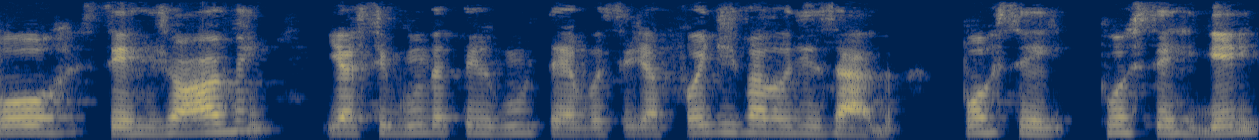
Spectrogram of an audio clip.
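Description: A man uses an ordinary speaking voice, fairly high in pitch, at a fairly slow pace. His intonation is fairly even, and the background is quiet. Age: young. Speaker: podcast host. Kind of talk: interview.

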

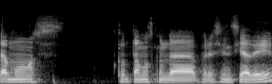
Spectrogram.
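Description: A man talks with a Mexican accent at a medium pitch. His pace is fairly slow, with fairly even intonation. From Mexico, another state. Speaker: podcast host. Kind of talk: casual chat.

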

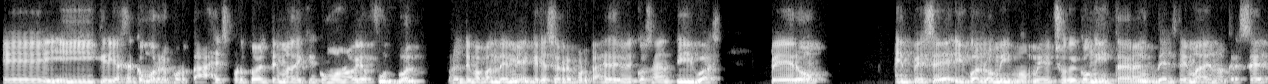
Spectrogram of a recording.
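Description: Keeping his loudness very even, a man with a medium pitch speaks at a moderate pace with fairly even intonation. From eastern Venezuela. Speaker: football TikToker. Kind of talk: casual interview chat. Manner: halting, with many fillers and repetitions.

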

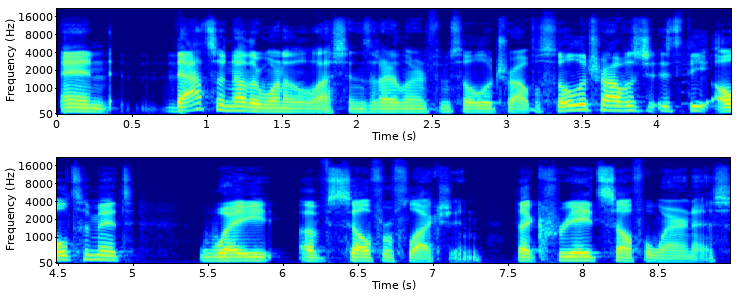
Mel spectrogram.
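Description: The pace is fairly quick, with ordinary pitch variation. It is a plain, everyday voice in a very clean recording with a silent background. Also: man, medium pitch for a man. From Canada. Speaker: podcast co-host and travel videographer. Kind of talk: casual chat. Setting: studio.

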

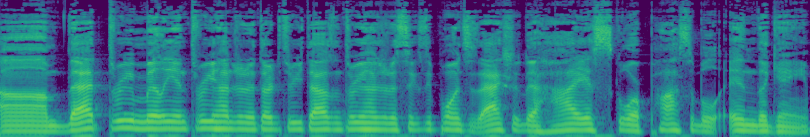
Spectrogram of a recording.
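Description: The recording is very clean, with a silent background. A man talks at a fairly quick pace with a medium pitch and ordinary pitch variation. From New York. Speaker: podcast host. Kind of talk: casual chat.

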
